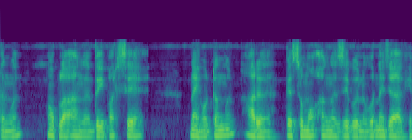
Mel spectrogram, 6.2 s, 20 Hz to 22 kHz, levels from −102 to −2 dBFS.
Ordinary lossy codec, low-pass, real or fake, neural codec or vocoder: none; 7.2 kHz; fake; codec, 24 kHz, 6 kbps, HILCodec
